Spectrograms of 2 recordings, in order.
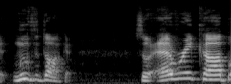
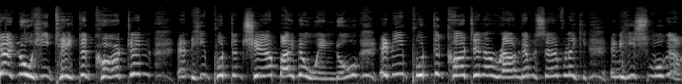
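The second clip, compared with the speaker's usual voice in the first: put-on very high wailing, crying, bawling sob; 12 semitones higher than usual. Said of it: "just bawling and crying".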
